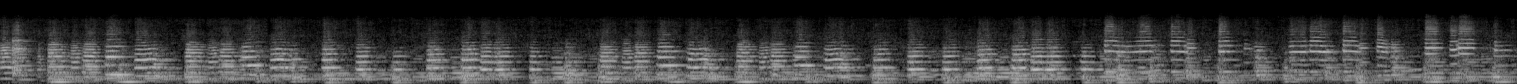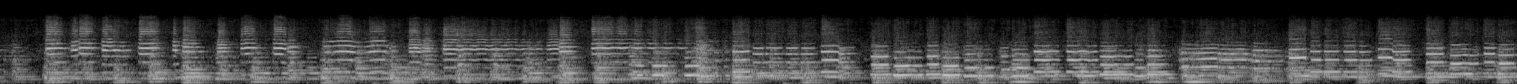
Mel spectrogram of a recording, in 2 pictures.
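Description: A 1920s dance band playing an instrumental fox trot chorus, brass to the fore over a steady bass beat, from a 78 rpm record.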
